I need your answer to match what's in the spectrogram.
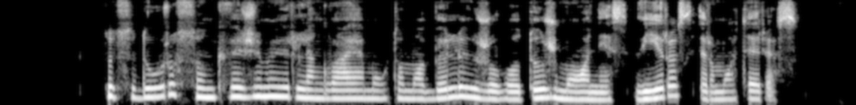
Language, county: Lithuanian, Alytus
